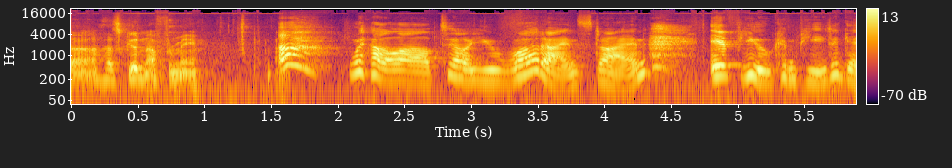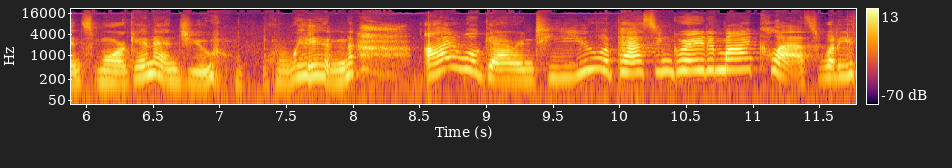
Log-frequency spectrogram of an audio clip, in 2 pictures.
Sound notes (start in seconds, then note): 1.7 scoffs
